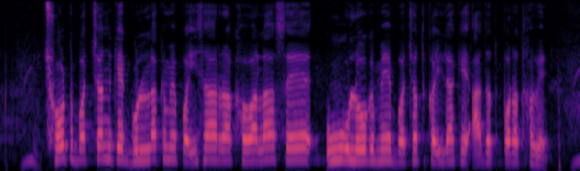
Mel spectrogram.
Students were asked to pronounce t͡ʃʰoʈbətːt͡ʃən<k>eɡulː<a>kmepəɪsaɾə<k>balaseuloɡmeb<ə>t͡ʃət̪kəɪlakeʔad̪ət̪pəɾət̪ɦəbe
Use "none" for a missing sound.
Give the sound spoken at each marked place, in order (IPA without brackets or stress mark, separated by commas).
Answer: k, ə, kʰ, ə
